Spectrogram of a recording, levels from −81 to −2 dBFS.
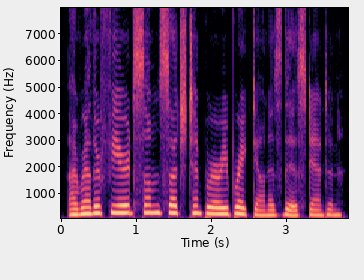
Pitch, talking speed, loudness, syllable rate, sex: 225 Hz, 155 wpm, -15 LUFS, 4.8 syllables/s, female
